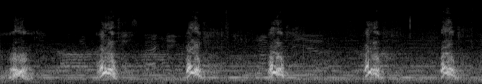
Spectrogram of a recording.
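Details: Bernese Mountain Dog, angry after a snapping turtle attacked it, barking at the turtle: six loud, hoarse, mid-pitched barks, evenly spaced a little under a second apart.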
